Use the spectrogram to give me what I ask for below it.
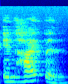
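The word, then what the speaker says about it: Enhypen: Inhypen.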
